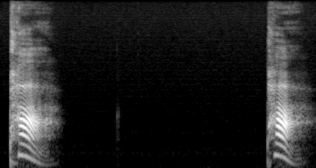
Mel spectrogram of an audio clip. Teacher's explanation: 성도의 일부를 완전히 막았다가 뻥 터트리면서 나는 소리를 우리는 파열음이라고 합니다.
